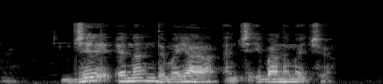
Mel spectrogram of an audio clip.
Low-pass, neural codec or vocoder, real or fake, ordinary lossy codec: 7.2 kHz; none; real; AAC, 32 kbps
